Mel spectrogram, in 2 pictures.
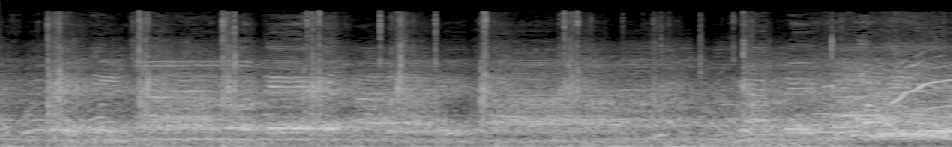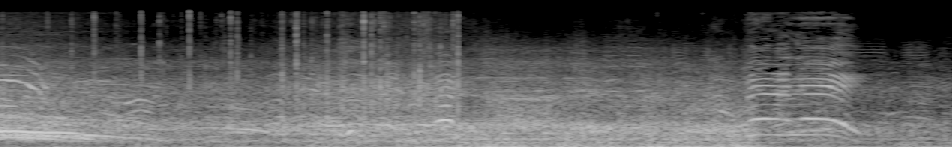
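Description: A large stadium crowd roars and chants loudly outdoors.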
